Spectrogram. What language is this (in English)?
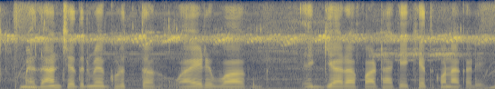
Maithili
